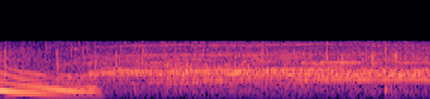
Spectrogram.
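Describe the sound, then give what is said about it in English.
A live studio audience at a game show cheers and applauds continuously. A falling whoop opens the sound, and a steady wash of clapping and shouts follows. “And our live studio audience. Yes, they are wonderful. They are alive, yes.”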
